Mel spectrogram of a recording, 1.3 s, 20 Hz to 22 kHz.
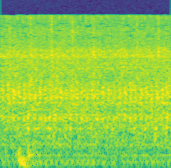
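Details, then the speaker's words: Audi A3 8P1 1.6 (102 CV) four-cylinder idling right after replacing all four spark plugs (NGK BKUR6ET); before, a bad plug caused heavy vibration, burnt smell and jerky acceleration. Now quiet, even idle with no shake: normal running. "arrancamos el coche y vemos que ya suena muy distinto y ya no vibra como antes vale ya es una cosa más normal"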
